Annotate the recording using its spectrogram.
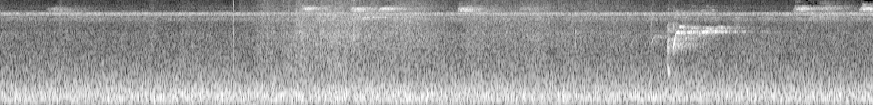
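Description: Rainforest insects droning: a constant high, thin buzz over a steady background hiss. A brief high call cuts in about two-thirds of the way through.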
